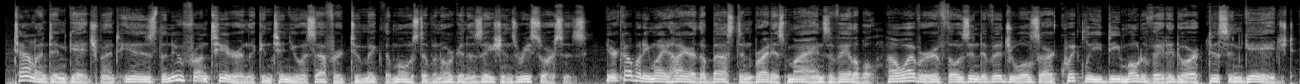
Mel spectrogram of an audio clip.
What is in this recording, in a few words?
GENERIC BOOK READ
